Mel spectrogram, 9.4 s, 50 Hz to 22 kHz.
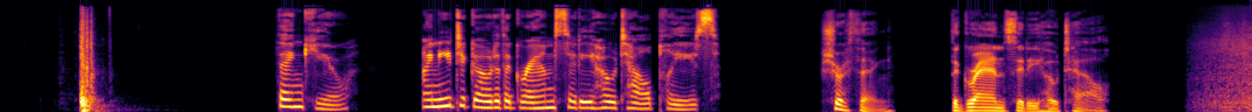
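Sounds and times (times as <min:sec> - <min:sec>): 
car trunk being opened: 0:00.6 - 0:00.9
speech: 0:02.1 - 0:05.5, 0:06.2 - 0:08.4.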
